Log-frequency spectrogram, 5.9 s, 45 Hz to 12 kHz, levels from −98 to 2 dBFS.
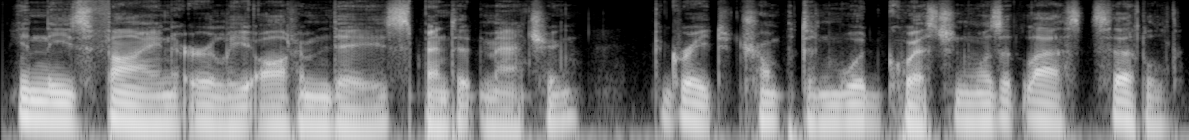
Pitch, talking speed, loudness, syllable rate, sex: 90 Hz, 180 wpm, -19 LUFS, 4.8 syllables/s, male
